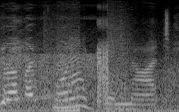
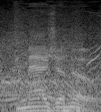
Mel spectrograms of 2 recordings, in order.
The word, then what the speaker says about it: Maginot: Magdinot, welcome to the show. Thanks, Amy. However, you have mispronounced my name. It's Madge, which rhymes with badge, as in duh, and no as in more than you. Maginot.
